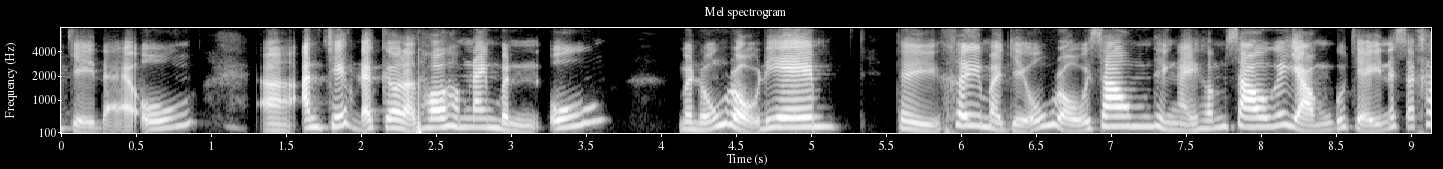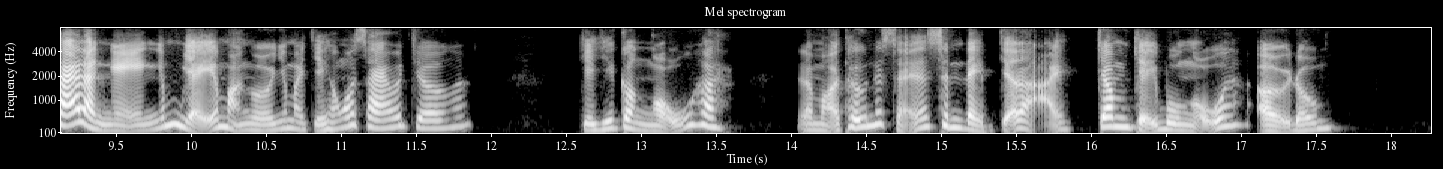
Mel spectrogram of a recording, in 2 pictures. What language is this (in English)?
Vietnamese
